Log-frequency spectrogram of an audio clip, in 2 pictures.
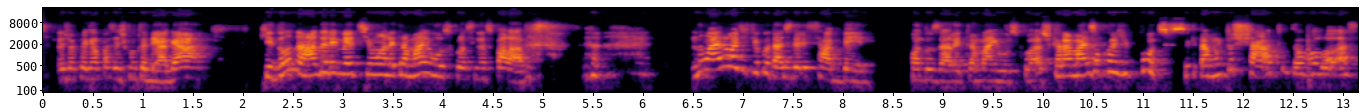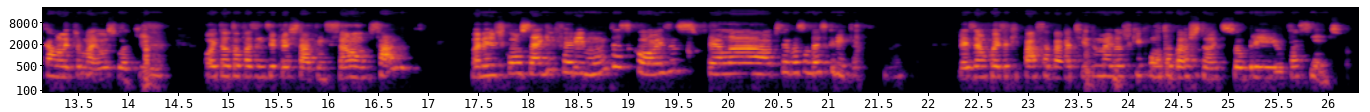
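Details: Adult woman speaking Portuguese; normal speech.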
